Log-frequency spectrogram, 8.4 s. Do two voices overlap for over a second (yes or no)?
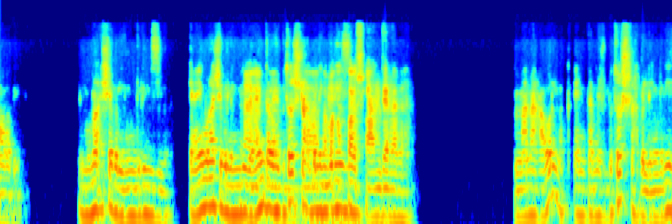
yes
